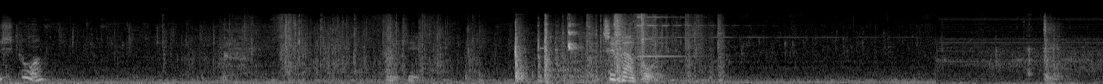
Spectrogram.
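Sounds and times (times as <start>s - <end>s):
low steady hum: 0.0s - 10.3s.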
